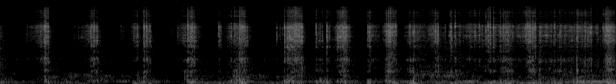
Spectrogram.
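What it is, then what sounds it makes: Stainless steel mesh sink strainer being scratched. A stainless steel mesh sink strainer is held close to the microphone while fingers and nails rub and scratch across its mesh. The result is a quick, irregular run of bright, raspy scratching bursts, each brief and dry, with little low end beneath the high hiss.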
